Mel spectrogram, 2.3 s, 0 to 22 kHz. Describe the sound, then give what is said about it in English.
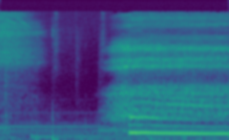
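A slow, deep breath drawn in during a guided breathing exercise: a soft, breathy hiss swells after about a second and is held steadily to the end over a sustained low hum. “Yes, we can get a little deeper on three. 1, 2, 3, let's breathe in.”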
